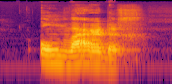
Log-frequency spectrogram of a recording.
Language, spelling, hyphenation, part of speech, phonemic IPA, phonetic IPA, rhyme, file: Dutch, onwaardig, on‧waar‧dig, adjective, /ɔnˈʋaːr.dəx/, [ɔnˈʋaːr.dəx], -aːrdəx, Nl-onwaardig.ogg
- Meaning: unworthy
